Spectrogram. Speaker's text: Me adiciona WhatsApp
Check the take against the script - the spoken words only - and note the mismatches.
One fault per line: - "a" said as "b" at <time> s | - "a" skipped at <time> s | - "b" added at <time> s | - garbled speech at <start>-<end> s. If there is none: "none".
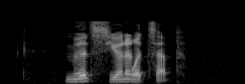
none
